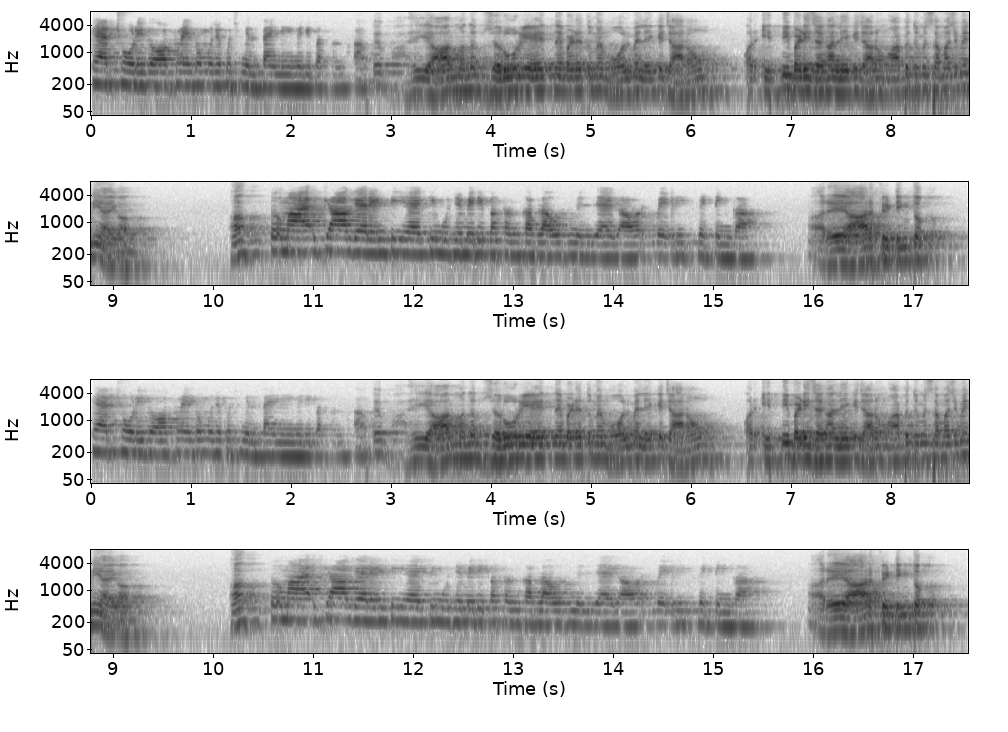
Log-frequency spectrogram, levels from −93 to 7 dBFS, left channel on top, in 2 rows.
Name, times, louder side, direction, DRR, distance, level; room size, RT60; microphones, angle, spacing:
voice 1, 0.0-2.8 10.6-15.5, left 4 dB, 70° left, 1.7 m, -23 dB
voice 2, 2.7-6.2 6.5-9.2 10.2-10.3 15.9-17.1, equal, ahead, 3.8 m, -19 dB
25.0 x 14.5 x 8.8 m
head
